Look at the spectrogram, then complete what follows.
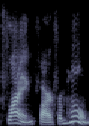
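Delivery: plain reading voice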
